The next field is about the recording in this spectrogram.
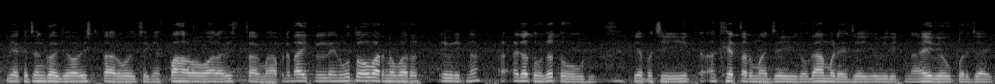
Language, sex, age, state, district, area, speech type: Gujarati, male, 18-30, Gujarat, Rajkot, urban, spontaneous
